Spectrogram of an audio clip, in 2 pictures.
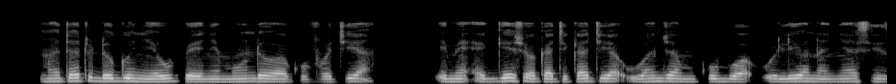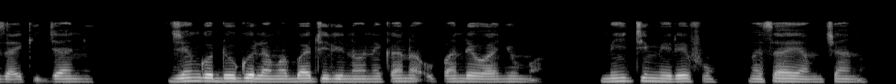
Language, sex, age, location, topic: Swahili, male, 18-24, Nairobi, finance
